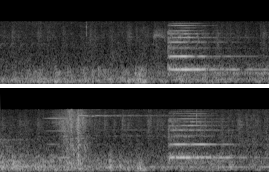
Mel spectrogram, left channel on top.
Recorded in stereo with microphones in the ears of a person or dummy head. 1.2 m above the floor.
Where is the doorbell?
45° left (ahead or behind), 6.5 m.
